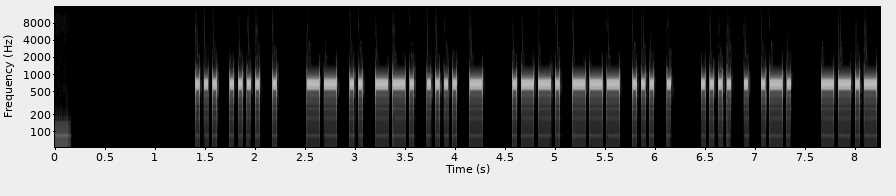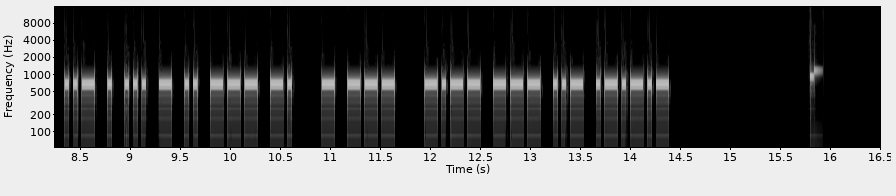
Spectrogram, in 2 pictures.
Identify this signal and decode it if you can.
Morse code, heard as a keyed tone, about 28 wpm, 700 Hz. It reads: SHE MIGHT POSE HER QUESTION TO YOU.
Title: Sentences from Top 1000 Words - Review Part 2 - 28wpm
